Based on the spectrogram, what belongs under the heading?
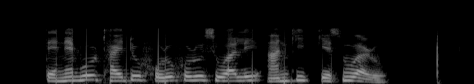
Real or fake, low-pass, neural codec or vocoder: real; 5.4 kHz; none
